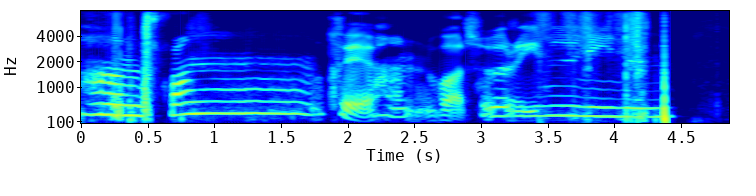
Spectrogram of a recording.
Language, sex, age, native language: Icelandic, male, 14, Icelandic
